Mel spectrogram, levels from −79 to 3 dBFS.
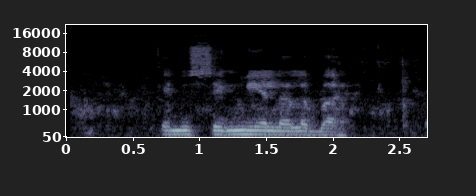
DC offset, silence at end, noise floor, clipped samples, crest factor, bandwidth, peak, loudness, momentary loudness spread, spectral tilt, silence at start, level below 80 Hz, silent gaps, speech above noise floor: under 0.1%; 0.15 s; -54 dBFS; under 0.1%; 16 dB; 11 kHz; -16 dBFS; -30 LUFS; 24 LU; -6 dB/octave; 0.05 s; -54 dBFS; none; 25 dB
